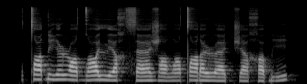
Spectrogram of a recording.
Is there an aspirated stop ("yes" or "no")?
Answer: no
